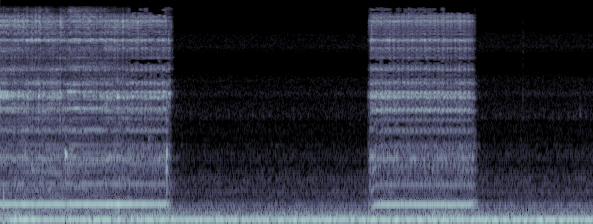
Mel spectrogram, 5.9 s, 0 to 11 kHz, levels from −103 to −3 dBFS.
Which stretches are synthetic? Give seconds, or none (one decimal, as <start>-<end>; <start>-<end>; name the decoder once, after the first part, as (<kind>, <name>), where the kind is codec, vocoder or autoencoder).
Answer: 0.0-1.3 (codec, SNAC)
